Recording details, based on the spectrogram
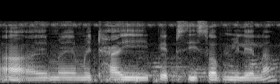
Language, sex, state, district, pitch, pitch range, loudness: Bhojpuri, male, Bihar, East Champaran, 105 Hz, 105-110 Hz, -16 LUFS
